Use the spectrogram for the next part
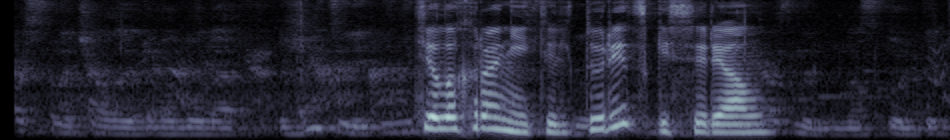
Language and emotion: Russian, neutral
